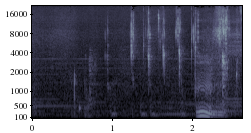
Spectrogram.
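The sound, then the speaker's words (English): Someone takes a sip of a tart, fruity, low-acidity coffee: faint wet mouth clicks and small ticks, then a short, louder slurping gulp with a brief voiced hum near the end. “One more sip.”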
